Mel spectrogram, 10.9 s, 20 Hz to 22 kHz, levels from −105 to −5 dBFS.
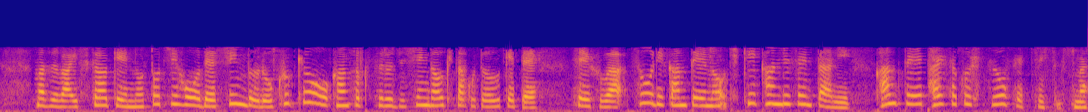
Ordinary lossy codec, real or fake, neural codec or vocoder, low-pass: AAC, 16 kbps; fake; codec, 16 kHz, 4 kbps, X-Codec, HuBERT features, trained on general audio; 7.2 kHz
